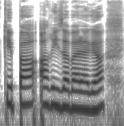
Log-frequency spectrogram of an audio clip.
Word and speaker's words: Kepa Arrizabalaga: Il sera remplacé à Chelsea par l'Espagnol Kepa Arrizabalaga qui devient le gardien but le plus cher au monde avec un transfert estimé à 80 millions d'euros. – Prononciation impeccable hein, de l'Espagnol Kepa Arrizabalaga.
